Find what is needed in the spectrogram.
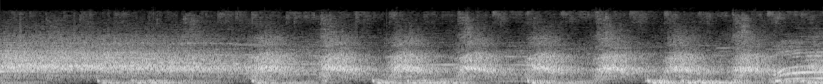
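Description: Rap-battle crowd shouting in reaction to a rhyme over the hip-hop beat. From about two and a half seconds in, the shouts fall into a rhythmic chant of about two a second.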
